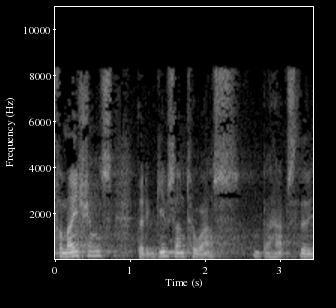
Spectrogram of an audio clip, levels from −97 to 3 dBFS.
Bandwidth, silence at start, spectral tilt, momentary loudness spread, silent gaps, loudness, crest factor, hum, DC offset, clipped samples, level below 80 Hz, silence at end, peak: 8.8 kHz; 0 s; -5 dB/octave; 15 LU; none; -35 LUFS; 22 dB; none; under 0.1%; under 0.1%; -76 dBFS; 0 s; -14 dBFS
